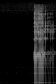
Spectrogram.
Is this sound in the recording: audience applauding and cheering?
no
